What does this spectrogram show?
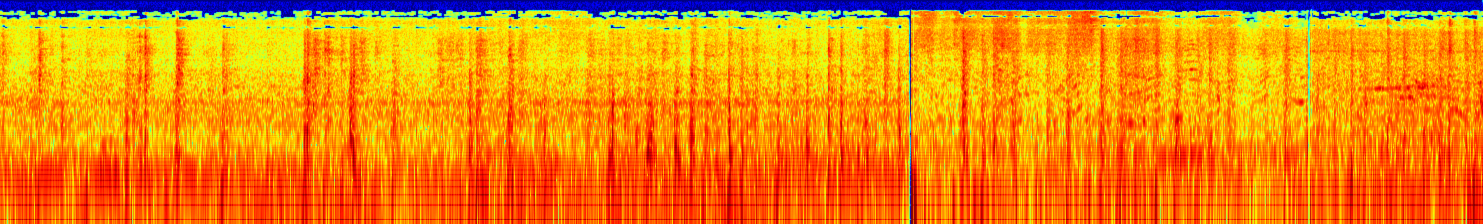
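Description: Passenger train running, heard from an open carriage doorway: a steady rumble with the wheels clattering irregularly over rail joints and points.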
